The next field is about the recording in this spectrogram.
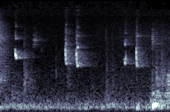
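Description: Several small birds in a pet shop chirp in quick, high-pitched bursts, a few short tweets clustered together with brief pauses between, fairly quiet against a faint indoor background hum.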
